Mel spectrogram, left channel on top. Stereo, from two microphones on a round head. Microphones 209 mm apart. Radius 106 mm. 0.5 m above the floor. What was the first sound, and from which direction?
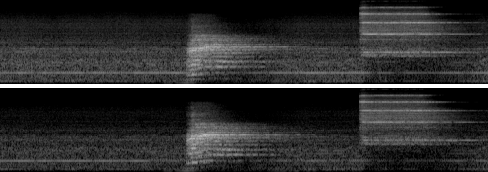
A cat meowing, 30° right (ahead or behind).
